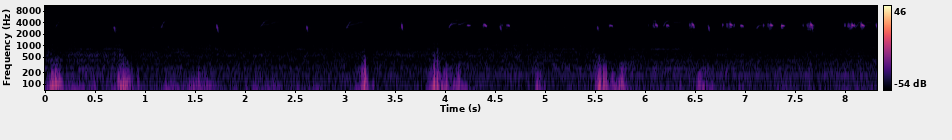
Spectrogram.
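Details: American bald eagles at their nest on Dale Hollow Lake, a reservoir on the Kentucky-Tennessee state line, filmed by nest camera in natural habitat on 05.03.2022 at 10:58: thin, high upslurred chirps at intervals, then a rapid chittering run, with low knocks and bumps.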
